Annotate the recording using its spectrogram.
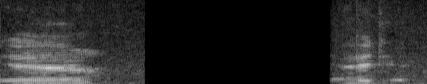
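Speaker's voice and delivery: unenthusiastic, not the least bit excited. Answering in character that she married him: not excited. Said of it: "don't sound so excited".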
